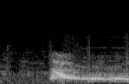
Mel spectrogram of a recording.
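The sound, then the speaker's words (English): A dog named Rags lets out one loud, drawn-out whimpering bark that starts suddenly and slides slowly down in pitch, heard alone without any talking. “Meet Jerry, a friend of mine, and his dog, Rags.”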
